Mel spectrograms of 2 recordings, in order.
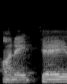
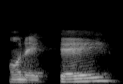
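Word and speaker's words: en été: say that ani there now notice when we say uh on a day or another or ani there we go we're going to make the liaison that's the link between the n in and the vowel of the next word the name of the season so on a day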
